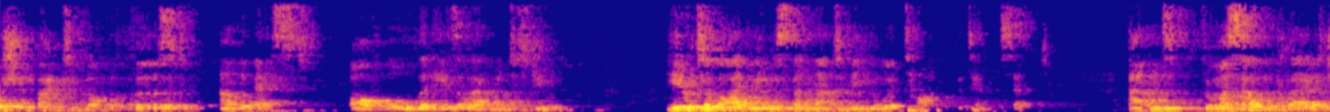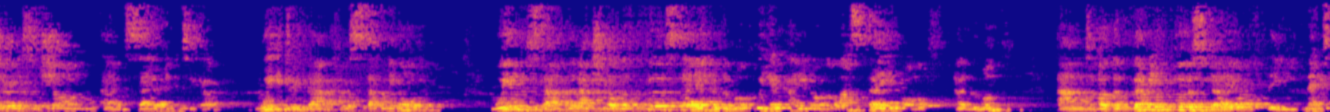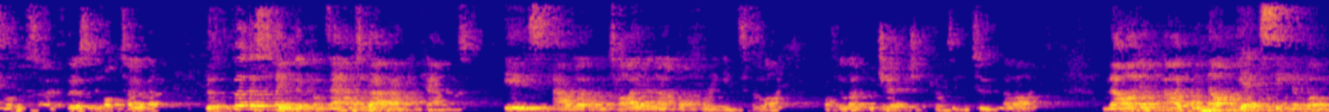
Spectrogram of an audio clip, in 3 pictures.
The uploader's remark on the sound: Apologies for the sound quality. Due to a technical problem we ended up using a less than ideal solution.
